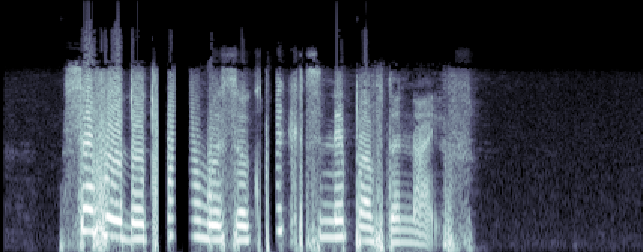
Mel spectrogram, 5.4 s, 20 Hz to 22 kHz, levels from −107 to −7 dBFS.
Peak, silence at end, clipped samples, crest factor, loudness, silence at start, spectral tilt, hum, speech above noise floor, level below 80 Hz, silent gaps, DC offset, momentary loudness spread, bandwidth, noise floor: 0 dBFS; 1.45 s; under 0.1%; 14 dB; -13 LUFS; 0.5 s; -5 dB/octave; none; 63 dB; -40 dBFS; 1.33-1.37 s, 1.51-1.55 s; under 0.1%; 13 LU; 10.5 kHz; -75 dBFS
